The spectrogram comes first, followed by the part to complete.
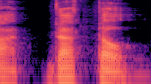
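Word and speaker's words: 脱兎: หรือ ดั นะ ครับ ใน ภาษา ญี่ปุ่น คำ นี้ ออก เสียง ว่า ดัโต ซึ่ง มี ความ หมาย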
